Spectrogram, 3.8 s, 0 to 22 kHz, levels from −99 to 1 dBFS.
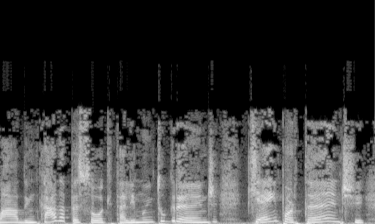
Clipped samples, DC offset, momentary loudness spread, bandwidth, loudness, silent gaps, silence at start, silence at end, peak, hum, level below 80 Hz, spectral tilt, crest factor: under 0.1%; under 0.1%; 3 LU; 12 kHz; -11 LUFS; none; 0 s; 0 s; 0 dBFS; none; -22 dBFS; -4 dB/octave; 12 dB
